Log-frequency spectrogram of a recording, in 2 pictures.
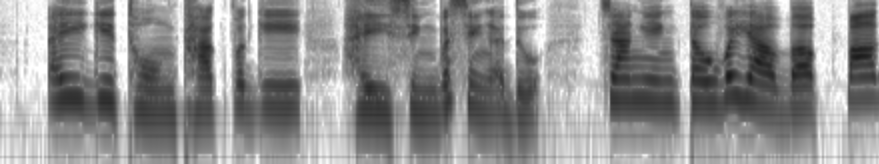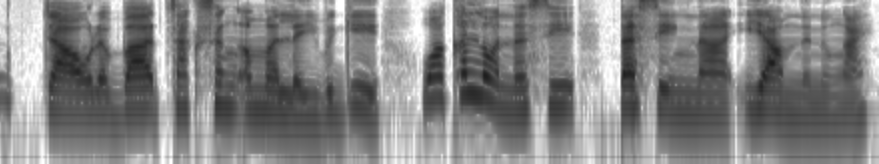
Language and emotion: Manipuri, happy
